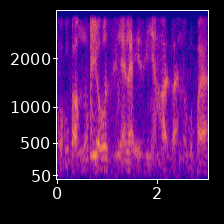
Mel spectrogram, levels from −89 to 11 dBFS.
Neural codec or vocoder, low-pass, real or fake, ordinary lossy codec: codec, 24 kHz, 1.5 kbps, HILCodec; 3.6 kHz; fake; none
